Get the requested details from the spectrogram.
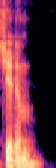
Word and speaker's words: Jitwam: It's spelt Jitwam, like Jitwam, but I think it's pronounced Jedim.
